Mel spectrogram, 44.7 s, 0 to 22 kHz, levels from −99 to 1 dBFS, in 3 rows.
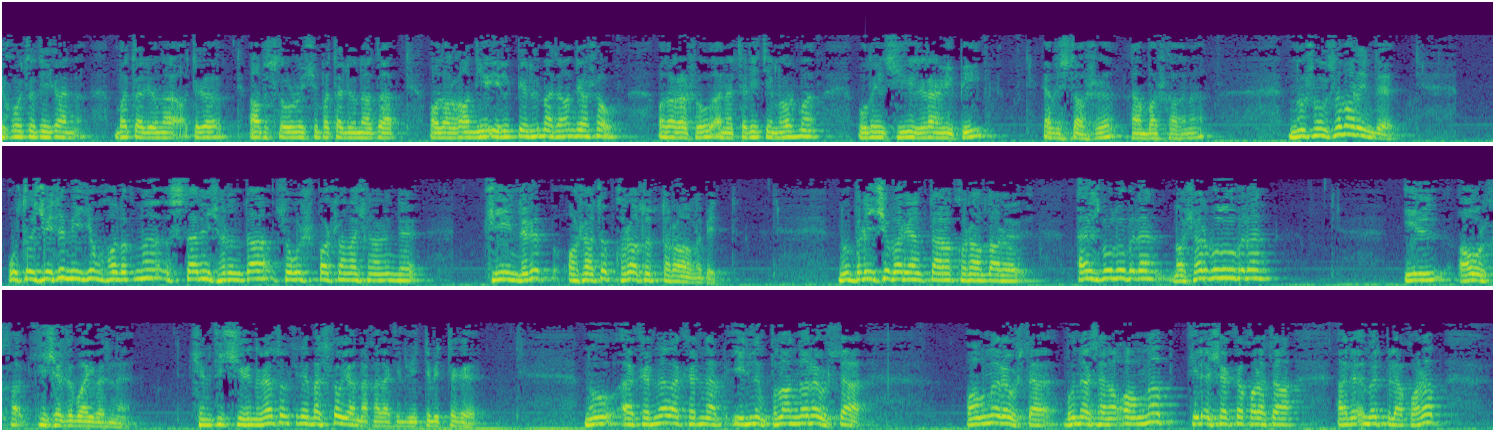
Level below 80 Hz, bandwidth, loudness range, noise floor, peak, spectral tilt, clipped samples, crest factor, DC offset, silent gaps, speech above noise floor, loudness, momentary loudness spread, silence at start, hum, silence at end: -34 dBFS; 8.6 kHz; 3 LU; -37 dBFS; 0 dBFS; -7 dB/octave; under 0.1%; 12 dB; under 0.1%; none; 25 dB; -13 LUFS; 8 LU; 0 s; none; 0.15 s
